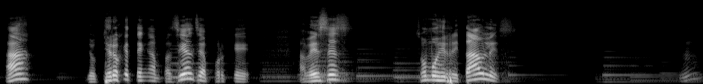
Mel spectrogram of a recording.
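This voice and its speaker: High-voiced preacher man in church. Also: very animated, faint music behind. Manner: asks the congregation questions and answers them; reads scripture slowly and emphatically. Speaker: pastor. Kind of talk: sermon.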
